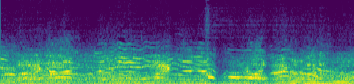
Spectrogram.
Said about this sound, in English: She falls to the ground, but the mob picks her up and drags her down the driveway.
